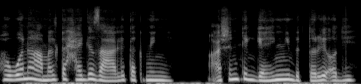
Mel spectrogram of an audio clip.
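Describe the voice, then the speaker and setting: A woman's voice: medium pitch, racing, warm tone, no room sound, studio quality, natural voice. A woman voicing a spirited young working woman with an Egyptian accent, questioning indignantly in a story reading. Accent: Egyptian Arabic. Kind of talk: storytelling read-aloud.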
